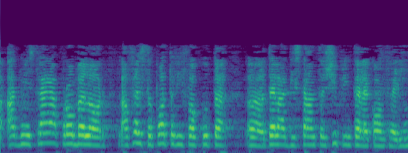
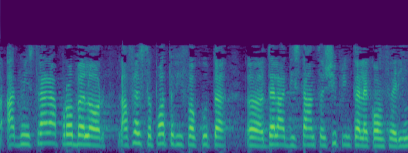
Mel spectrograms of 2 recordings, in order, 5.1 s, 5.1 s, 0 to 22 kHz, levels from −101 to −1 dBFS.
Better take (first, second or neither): second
